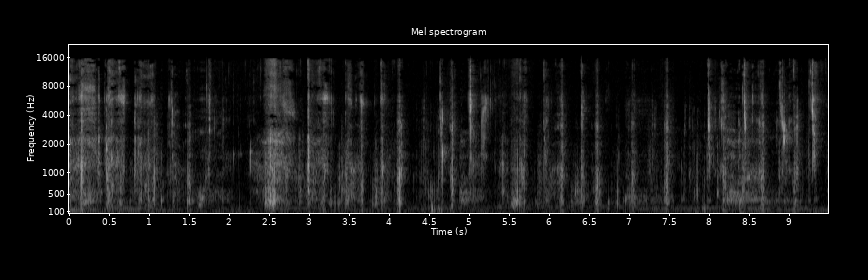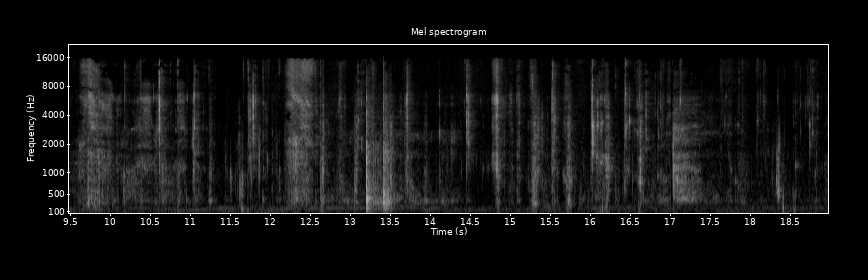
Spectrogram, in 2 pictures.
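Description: A person chewing and crunching food close to the microphone: irregular crunches, bites and mouth smacks, kimchi and fresh greens being eaten.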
